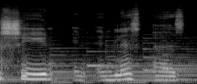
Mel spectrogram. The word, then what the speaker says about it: Sheen: Shen you can spell Sheen in English as s h e e n Sheen it sounds like the combination of two letters in English s h s h for sheep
